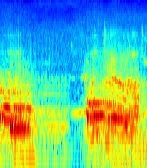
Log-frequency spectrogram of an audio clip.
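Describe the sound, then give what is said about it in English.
Two lions on the hunt for a pangolin roar in two long, rumbling bursts separated by a brief lull, deep and harmonic with a growling rasp, loud and without any talking. “Two lions are on the hunt for a pangolin.”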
